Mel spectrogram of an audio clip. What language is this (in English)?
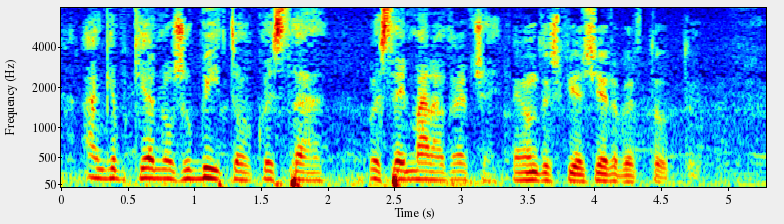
Italian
